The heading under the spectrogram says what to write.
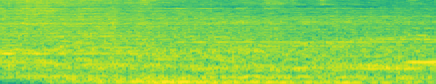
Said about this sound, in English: Listen to the eruption. The eruption of this crowd here at the Action Building in Canton, Georgia. This place just went ballistic.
